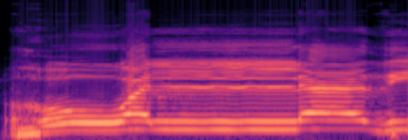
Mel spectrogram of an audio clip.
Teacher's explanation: ذال پر زبان نکالیں گے، ذال کو یا کے ساتھ ملایا، ذال یا زیر ذی، لام کو سخت کیا تشدید کی وجہ سے۔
